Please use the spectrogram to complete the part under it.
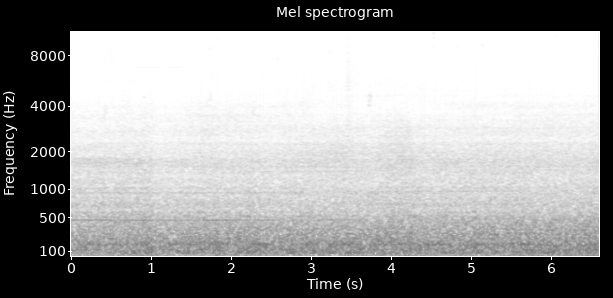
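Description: An airliner on its landing approach to Kraków fills the cabin with a continuous, even roar of engines and airflow, steady throughout with no clear speech.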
